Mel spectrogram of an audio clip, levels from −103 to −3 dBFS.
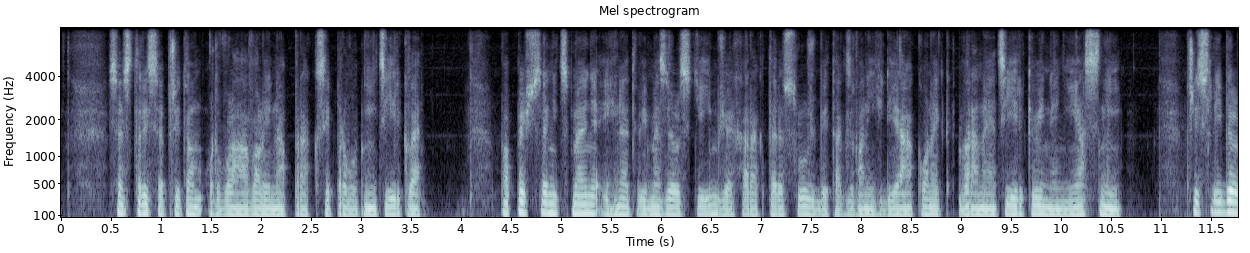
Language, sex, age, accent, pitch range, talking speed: Czech, male, 40-59, native, 90-100 Hz, 140 wpm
